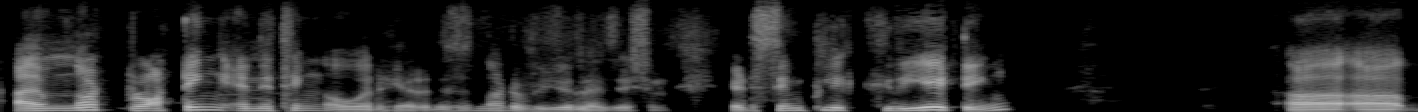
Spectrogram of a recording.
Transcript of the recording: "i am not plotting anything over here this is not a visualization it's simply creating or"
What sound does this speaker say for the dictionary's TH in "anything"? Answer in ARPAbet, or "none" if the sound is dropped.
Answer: T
